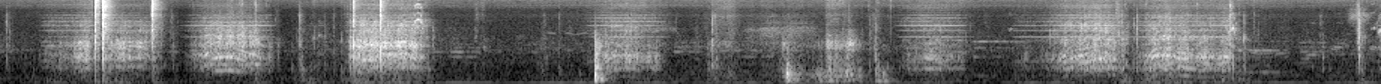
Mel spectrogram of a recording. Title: axial blazer diff ticking sound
